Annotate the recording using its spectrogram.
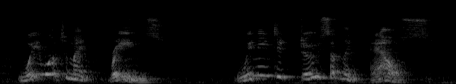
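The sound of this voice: A man's put-on character voice at an extremely high pitch, with very wide pitch swings and a fairly slow pace.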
